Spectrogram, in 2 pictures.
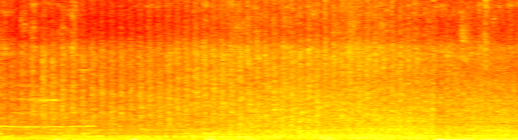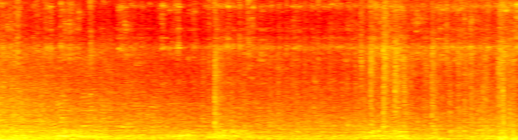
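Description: Domestic pigeons cooing against a steady rushing noise, with a heavy low thump about four and a half seconds in.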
